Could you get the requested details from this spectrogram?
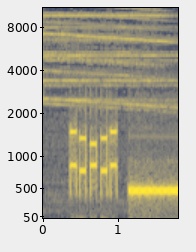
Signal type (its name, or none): DTMF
